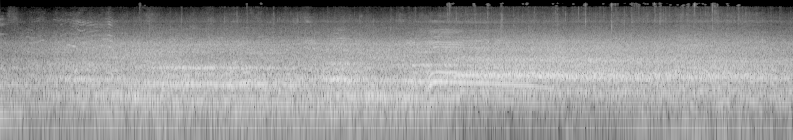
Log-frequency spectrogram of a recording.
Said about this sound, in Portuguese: A gente está ouvindo a torcida do Chelsea cantando o nome do Jorginho, mas é, isso não é só porque ele fez os dois gols de pênalti. Eles já estavam cantando o nome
